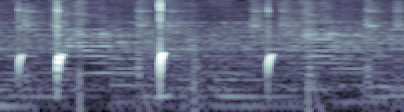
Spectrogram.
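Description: Soft background music with four short, rising pop sound effects, the loudest a little under a second in, from an animated subscribe end-screen.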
